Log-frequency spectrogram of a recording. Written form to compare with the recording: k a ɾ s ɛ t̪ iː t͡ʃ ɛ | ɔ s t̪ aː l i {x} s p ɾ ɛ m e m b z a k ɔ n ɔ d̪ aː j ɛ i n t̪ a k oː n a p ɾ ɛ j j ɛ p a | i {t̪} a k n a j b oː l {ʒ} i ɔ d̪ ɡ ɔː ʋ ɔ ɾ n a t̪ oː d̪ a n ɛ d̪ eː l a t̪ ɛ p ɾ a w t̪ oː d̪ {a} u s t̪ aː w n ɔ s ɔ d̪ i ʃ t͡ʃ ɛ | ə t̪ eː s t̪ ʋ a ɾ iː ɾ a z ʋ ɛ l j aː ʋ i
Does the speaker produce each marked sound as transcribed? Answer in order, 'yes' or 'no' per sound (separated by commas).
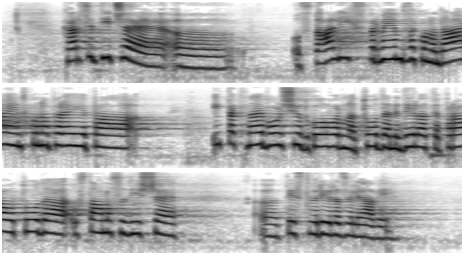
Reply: yes, yes, no, yes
